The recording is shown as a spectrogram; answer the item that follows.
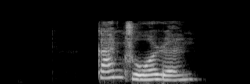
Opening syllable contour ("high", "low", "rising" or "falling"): high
